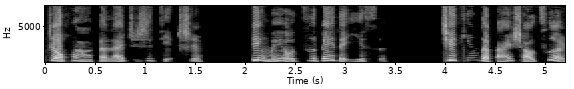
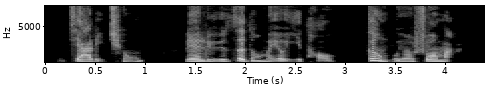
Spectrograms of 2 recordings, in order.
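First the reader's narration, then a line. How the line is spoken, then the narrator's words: Flustered, low voice. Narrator (Chinese): 宋文杰被他笑得更加手足无措，低声道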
